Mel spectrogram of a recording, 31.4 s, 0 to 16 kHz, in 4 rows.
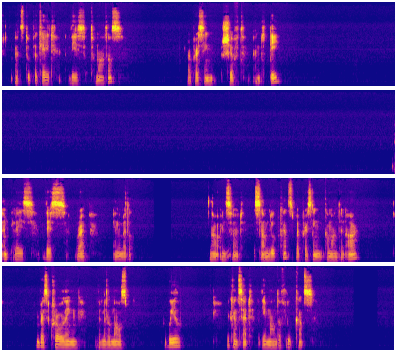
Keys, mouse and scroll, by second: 0.1 shift+click, 0.1 shift+click, 0.4 click, 0.7-1.5 middle drag, 1.5-2.5 scroll up 2, 2.5 r, 8.7 click, 9.8 click, 10.2-11.2 scroll down 4, 11.4 g, 15.3 s, 20.0 middle click, 20.9-21.8 scroll up 6, 22.2 scroll down 1, 22.9 Tab, 24.0 r, 27.7-29.5 middle drag, 29.5 click, 30.4-30.7 scroll up 4.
